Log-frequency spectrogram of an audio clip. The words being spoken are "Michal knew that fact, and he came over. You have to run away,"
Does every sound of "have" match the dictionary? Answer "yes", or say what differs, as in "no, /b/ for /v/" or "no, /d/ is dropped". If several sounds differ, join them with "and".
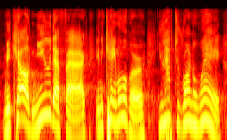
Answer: no, /f/ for /v/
